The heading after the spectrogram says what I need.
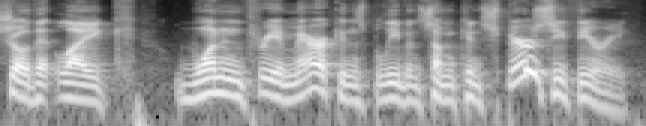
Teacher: You'll notice the upspeak, the rising inflection at the end of the sentence.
